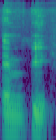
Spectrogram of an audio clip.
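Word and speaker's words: MP: तो बोल रहे थे ए ई आई ओ यू आना यहां पे जो है एम है इसको क को एन आ रहा है यहां प बोलके सोचते एम पी एम बोले तो अपन कसी आवाज से निकाल रहे हो एक की आवाज से निकाल रहे हो ना एम आ जाता ई एम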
